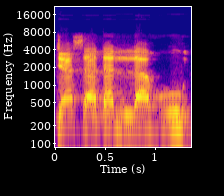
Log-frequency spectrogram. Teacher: Idgham bila gunnah, memasukkan tanwin ke dalam lam tanpa dengung.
